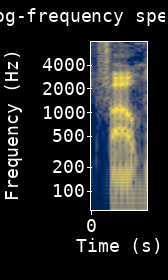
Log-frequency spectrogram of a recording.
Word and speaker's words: faux: How do you say that word again? – Faux. Which? Faux, yes.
